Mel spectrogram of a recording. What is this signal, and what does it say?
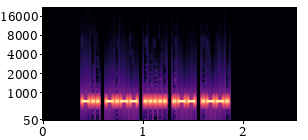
Morse code, heard as a keyed tone, about 51 wpm, 700 Hz. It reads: DY5WP
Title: DXCC-100 Call Signs - 5 Characters - Repeated 3x - 50wpm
